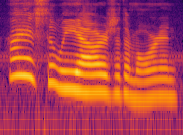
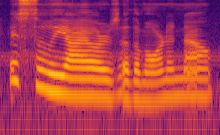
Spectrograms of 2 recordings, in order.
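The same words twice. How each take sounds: First: Loud, hammed-up Irish lilt; Irish accent. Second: Loud, hammed-up Irish brogue; playful Irish lilt at full volume; Irish accent. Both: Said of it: "in an Irish accent".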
